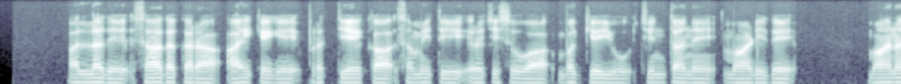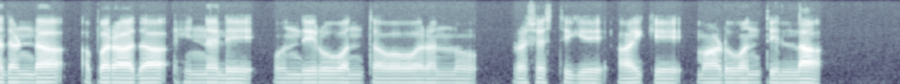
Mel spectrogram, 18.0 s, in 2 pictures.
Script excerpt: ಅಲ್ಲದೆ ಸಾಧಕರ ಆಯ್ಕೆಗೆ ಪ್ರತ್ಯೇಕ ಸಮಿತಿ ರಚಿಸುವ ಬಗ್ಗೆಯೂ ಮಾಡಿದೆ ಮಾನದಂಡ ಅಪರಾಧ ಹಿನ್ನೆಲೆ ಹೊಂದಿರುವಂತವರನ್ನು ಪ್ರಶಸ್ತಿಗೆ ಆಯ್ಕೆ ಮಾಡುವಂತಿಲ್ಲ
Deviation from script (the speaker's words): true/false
true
